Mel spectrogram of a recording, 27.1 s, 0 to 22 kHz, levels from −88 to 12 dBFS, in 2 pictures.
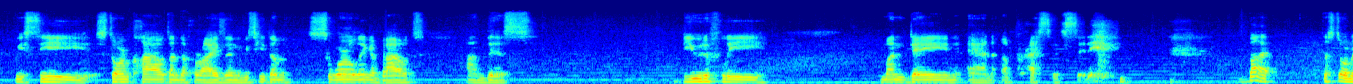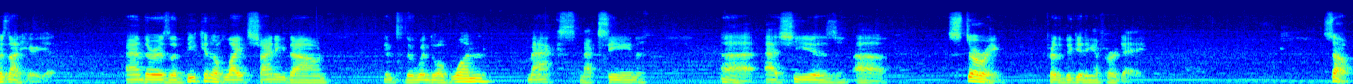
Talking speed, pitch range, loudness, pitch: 120 wpm, 95-115 Hz, -26 LUFS, 110 Hz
